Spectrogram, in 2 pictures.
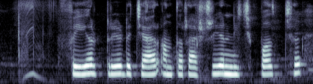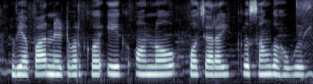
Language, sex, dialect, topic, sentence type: Bhojpuri, female, Western, banking, statement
